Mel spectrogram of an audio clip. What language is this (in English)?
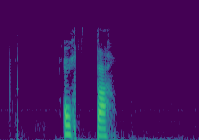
Swedish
